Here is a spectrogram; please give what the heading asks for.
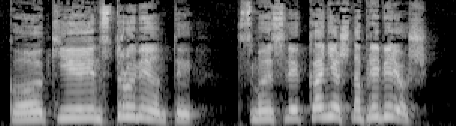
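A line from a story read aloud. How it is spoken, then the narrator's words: Barking snap. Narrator (Russian): рявкнул полугном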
